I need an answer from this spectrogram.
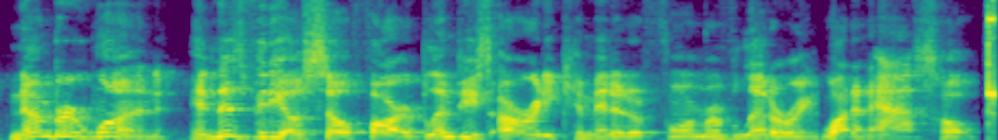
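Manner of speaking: tally up the faults in a put-on narrator voice; Cinema Sins. Host counting Blimpy's sins for the meme, narrator impression. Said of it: "should I just do a Cinema Sins impression".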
